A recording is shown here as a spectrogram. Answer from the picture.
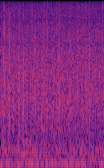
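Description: Steady rain falling, a dense run of fine drop ticks, as if heard from under an umbrella over wet stone paving.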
